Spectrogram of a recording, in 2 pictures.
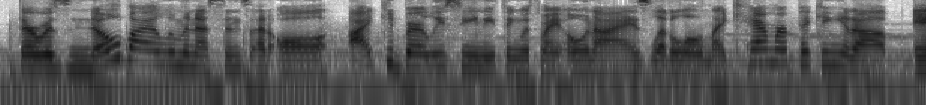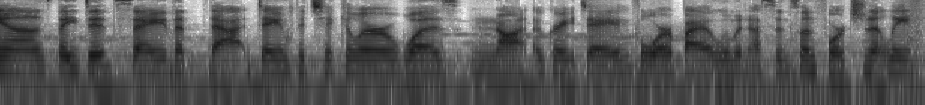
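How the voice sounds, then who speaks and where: A young woman tells her trip in travel vlog style, with a bubbly, gushing and excitable manner. Her pitch sits in the middle for a woman. Soft music plays faintly under her voice. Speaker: travel vlogger. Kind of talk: travel vlog narration and on-camera chat. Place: outdoors at a tropical resort.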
